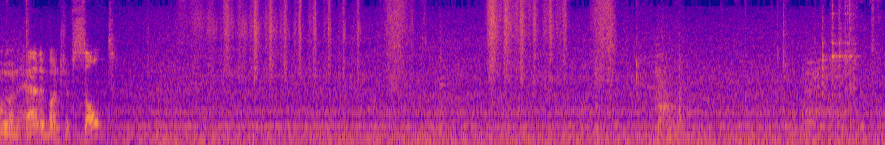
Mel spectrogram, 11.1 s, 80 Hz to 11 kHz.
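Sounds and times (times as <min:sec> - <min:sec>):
low kitchen hum: 0:00.0 - 0:11.0
salt shaken into a pot: 0:02.4 - 0:05.2, 0:06.0 - 0:07.8.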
